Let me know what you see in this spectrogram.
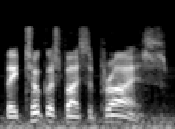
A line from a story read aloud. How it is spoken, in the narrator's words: the Grand Admiral said irritably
